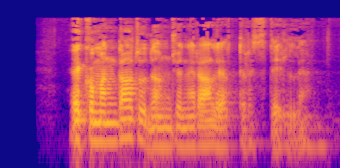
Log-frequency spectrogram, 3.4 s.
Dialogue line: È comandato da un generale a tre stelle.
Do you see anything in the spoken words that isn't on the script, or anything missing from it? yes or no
no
